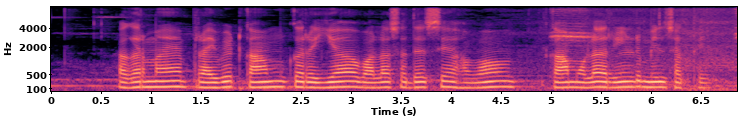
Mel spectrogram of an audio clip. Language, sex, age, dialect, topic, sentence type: Chhattisgarhi, male, 18-24, Western/Budati/Khatahi, banking, question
